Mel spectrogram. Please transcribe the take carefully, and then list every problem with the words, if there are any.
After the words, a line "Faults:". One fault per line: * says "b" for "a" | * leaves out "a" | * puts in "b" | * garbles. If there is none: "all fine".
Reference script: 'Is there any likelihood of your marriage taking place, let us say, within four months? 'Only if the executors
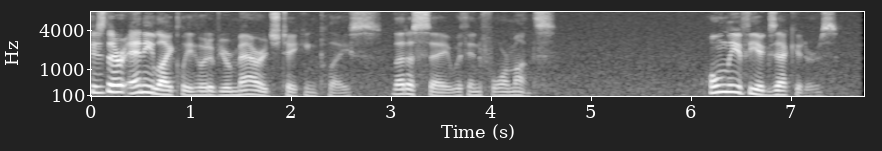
'Is there any likelihood of your marriage taking place, let us say, within four months? 'Only if the executors
Faults:
all fine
